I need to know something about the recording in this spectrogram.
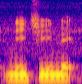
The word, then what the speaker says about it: Nietzsche: Nietzsche Nietzsche.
